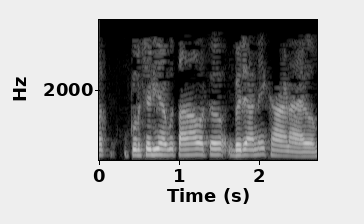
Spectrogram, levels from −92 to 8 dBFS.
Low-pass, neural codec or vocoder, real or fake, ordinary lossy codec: 3.6 kHz; codec, 16 kHz, 4 kbps, X-Codec, HuBERT features, trained on LibriSpeech; fake; MP3, 16 kbps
